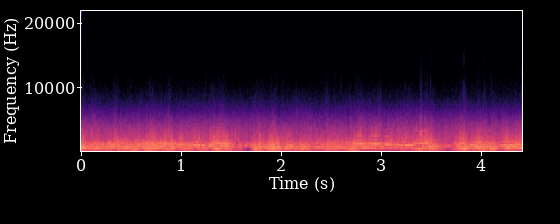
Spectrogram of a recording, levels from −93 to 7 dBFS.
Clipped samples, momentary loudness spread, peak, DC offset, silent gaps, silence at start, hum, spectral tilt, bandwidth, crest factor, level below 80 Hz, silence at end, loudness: under 0.1%; 3 LU; -8 dBFS; under 0.1%; none; 0 s; none; -3 dB/octave; 8.4 kHz; 16 dB; -90 dBFS; 0 s; -22 LUFS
